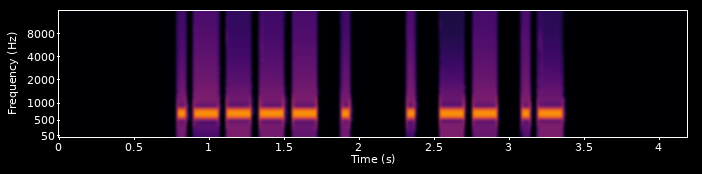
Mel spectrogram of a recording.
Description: Morse code, heard as a keyed tone, about 21 wpm, 700 Hz. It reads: 1E EMA
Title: Field Day Exchanges Encore - 22wpm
